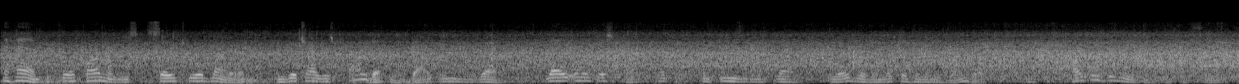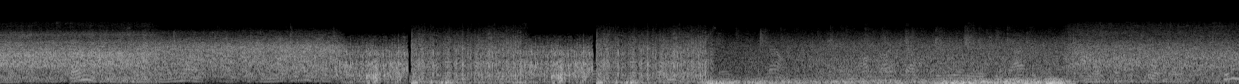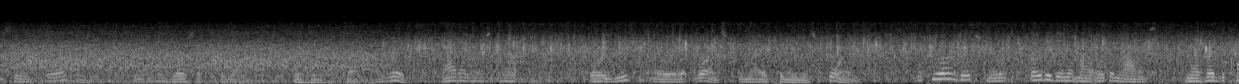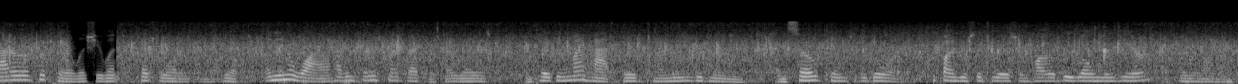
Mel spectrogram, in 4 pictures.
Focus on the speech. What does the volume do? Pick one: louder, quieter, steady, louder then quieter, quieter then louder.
quieter then louder.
